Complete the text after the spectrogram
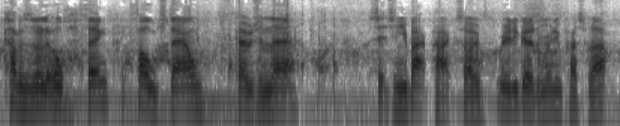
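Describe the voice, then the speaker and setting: A man's voice: fairly high pitch, fairly even intonation, a little fast. Man vlogging outdoors, noisy audio. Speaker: vlogger, CB radio hobbyist. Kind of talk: casual outdoor vlog narration. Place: open hillside under trees, outdoors. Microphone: handheld camera microphone.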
